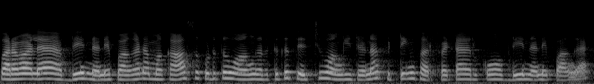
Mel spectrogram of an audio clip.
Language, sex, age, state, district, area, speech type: Tamil, female, 30-45, Tamil Nadu, Namakkal, rural, spontaneous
